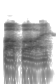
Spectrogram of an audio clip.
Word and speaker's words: Bubye: Luis and well basically on one third of buh-bye it's pronounced buh-bye there is a there's a bit of a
